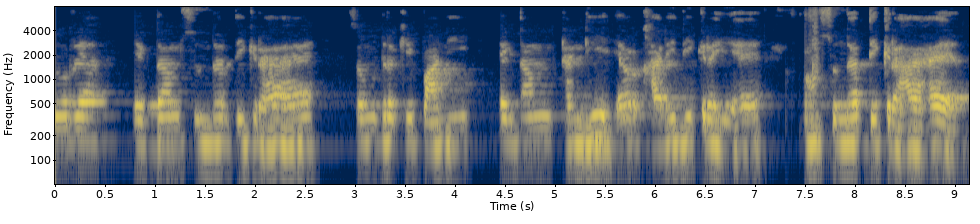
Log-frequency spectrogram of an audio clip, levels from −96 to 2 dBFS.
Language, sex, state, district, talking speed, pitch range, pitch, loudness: Hindi, male, Chhattisgarh, Balrampur, 140 wpm, 160-175 Hz, 165 Hz, -19 LUFS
